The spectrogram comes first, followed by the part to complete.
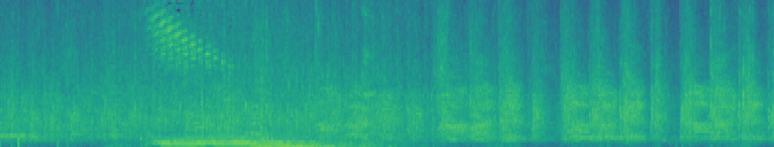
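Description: Studio audience applauding and cheering. A short burst of show music with a falling low tone comes in about two seconds in, and the clapping stands out more clearly in the second half.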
